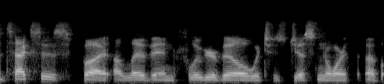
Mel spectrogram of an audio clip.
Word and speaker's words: Pflugerville: but i live in flugerville which is just north of austin uh so and pflugerville you know well strangely enough is spelled with a p um so it's pf um always funny yeah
